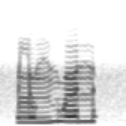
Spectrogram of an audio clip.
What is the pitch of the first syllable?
rising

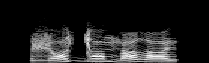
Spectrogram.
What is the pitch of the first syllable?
rising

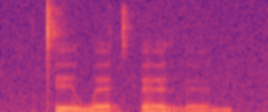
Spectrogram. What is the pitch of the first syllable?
falling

